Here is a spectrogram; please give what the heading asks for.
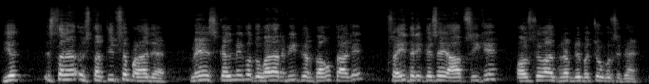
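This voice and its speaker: High-voiced man teaching careful recitation. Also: steady tone, darkish tone. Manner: corrects errors, then demonstrates slow, drawn-out chanted recitation; patient, repetitive explaining. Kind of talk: step-by-step religious lesson.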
